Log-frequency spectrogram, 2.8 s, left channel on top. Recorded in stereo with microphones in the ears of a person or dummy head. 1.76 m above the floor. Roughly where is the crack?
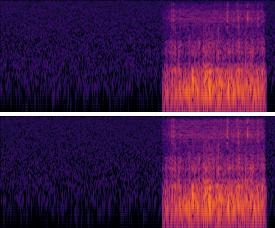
Centre.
